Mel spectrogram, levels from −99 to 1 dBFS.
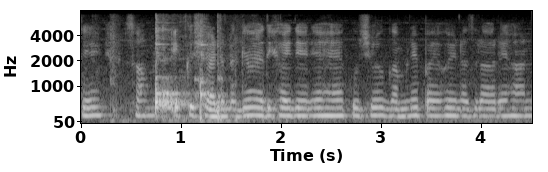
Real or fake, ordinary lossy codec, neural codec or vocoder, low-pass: real; Opus, 64 kbps; none; 7.2 kHz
